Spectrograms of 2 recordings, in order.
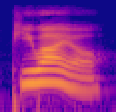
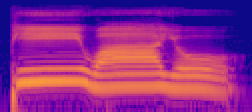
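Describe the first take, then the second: First: The word is said fast. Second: The word is said slowly. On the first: "Now faster" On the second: "Now slowly"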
